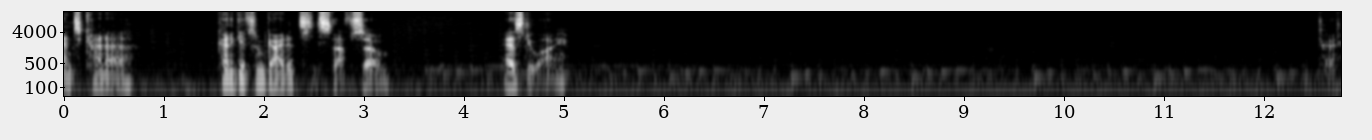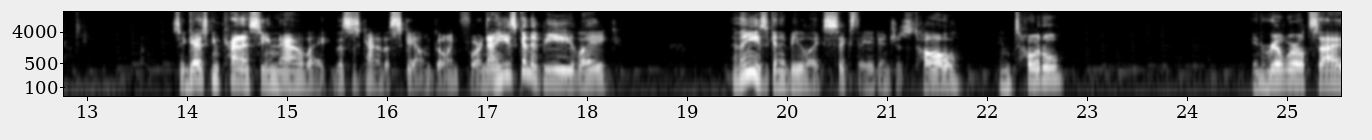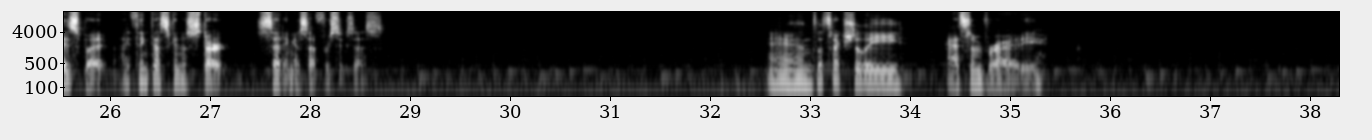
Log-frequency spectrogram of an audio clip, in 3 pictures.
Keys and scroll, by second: 2.9 q, 3.1 space, 32.2 e, 36.8 q, 37.8 shift+f.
